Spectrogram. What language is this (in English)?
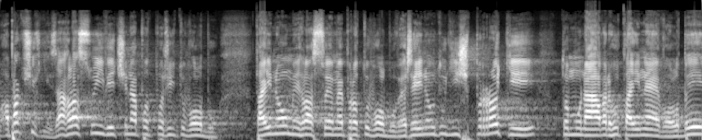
Czech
